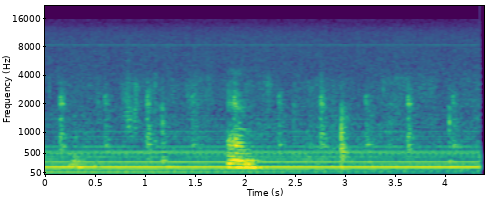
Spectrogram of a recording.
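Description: A mechanical wall clock ticking steadily, several ticks a second, over a constant low electrical hum.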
